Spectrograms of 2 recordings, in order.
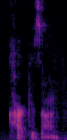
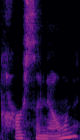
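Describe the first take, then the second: First: The middle syllable sounds like 'cass'. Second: The middle syllable sounds like 'sin'. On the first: This is the proper name of the game. The speaker calls it right. "I'm pretty sure it's called Car- Carcassonne" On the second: This is the household's habitual pronunciation. The speaker calls it wrong. "We say Carcinone, um, and I'm one hundred percent sure that's wrong"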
